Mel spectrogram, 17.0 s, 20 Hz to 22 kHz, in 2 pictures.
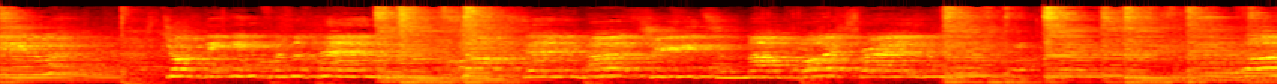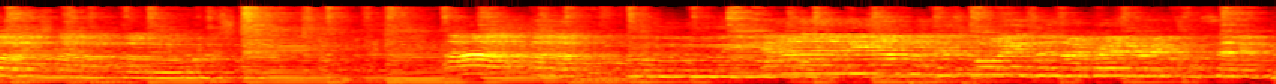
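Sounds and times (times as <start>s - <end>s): woman singing: 0.0s - 6.5s, 8.1s - 17.0s
acoustic guitar: 0.0s - 17.0s.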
